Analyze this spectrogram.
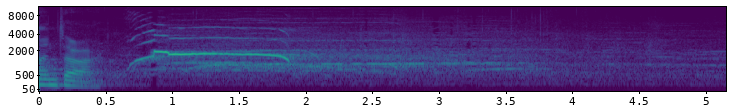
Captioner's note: attendees cheering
